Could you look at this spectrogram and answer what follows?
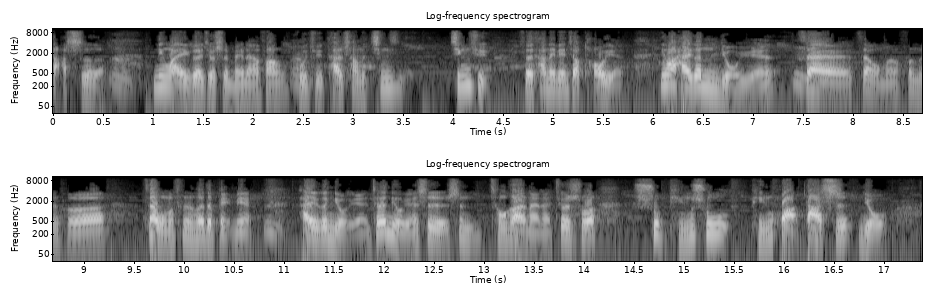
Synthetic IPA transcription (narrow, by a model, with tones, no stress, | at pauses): t̪a̰˥˩ʂɻ̩˥d̪ə˨li˥˧ŋwa˥˩ɪi˧˥ɡə˧t͡ɕjo˥˧ʊʂɻ̩˥˩me˧˥ɪna˧˥nfɑ˥ŋkɔ˥˧t͡ɕʰy˥˩t̪ʰa˥ʂ̩˥˧ʂʰɑ˥˩ŋd̪ə˩t͡ɕi˥ŋ˥ | t͡ɕi˥ŋt͡ɕy˥˩swɔ˧˥i˨˩t̪ʰa˥ne˥˩pjɛ˥t͡ɕjɑ˥˩ʊt̪ʰɑ˧˥ʊɥɛ˧˥nli˥˧ŋwxɡə˧njo˨˩ʊɥɛ˧˥nt͡sa˥˧ɪt͡sa˥˩ɪwɔ˨˩mə˦nfə˥˩nʈ͡ʂxɤ˧˥ | t͡sa˥˩ɪwɔ˨˩mə˦nfə˥˧ʈ͡ʂɤ˥xɤ˧˥d̪ə˧pe˨˩ɪmjɛ˥˩nxa˧˥jo˨˩˧ə˧njo˨˩ʊɥɛ˧˥nʈ͡ʂɤ˥˩ɡə˧njo˨˩ʊɥɛ˧˥nʂɻ̩˥˧ʂɻ̩˥˩t͡sʰʊ˧˥ŋxɤ˧˥ə˞˧˥la˧˥ɪd̪ə˧t͡ɕjo˥˧ʊʂɻ̩˥˩ʂwɔ˥ʂu˥pʰi˧˥ŋʂu˥ | pʰi˧˥ŋxwa˥˧t̪a˥˩ʂɻ̩˥njo˧˥ʊ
